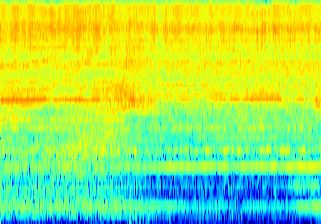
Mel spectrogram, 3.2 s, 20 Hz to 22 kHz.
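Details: Nut milk maker repaired after a no-power fault, drawing about 600 W, motor run on smoothie mode: steady, even high-pitched whir at constant speed with no knocks or grinding; normal motor running.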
